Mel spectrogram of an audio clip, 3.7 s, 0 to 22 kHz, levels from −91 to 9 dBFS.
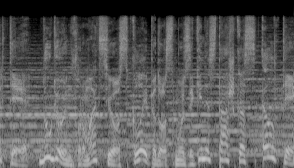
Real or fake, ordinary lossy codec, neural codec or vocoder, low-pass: fake; AAC, 96 kbps; vocoder, 44.1 kHz, 128 mel bands every 512 samples, BigVGAN v2; 14.4 kHz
